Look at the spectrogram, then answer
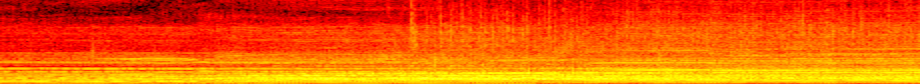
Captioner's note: audience cheering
